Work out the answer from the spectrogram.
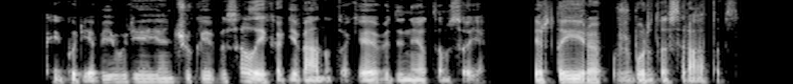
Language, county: Lithuanian, Vilnius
